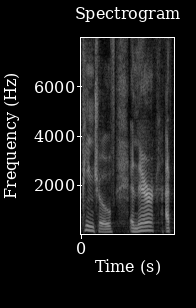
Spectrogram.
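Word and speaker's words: Pińczów: a town in Poland it's spelled p i n c z o w it's pronounced pinov and there at pinov in 1559 a Polish confession was written the the entire pincho confession is structured around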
